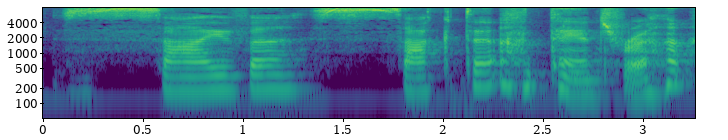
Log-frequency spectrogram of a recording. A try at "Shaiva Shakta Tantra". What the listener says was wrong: But you're reading from the diacritics. So when the S has a little accent over it in Sanskrit, it's pronounced as an SH. So it's actually Nandu Shaiva Shakta Tantra.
